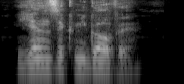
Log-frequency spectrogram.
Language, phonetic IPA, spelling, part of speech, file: Polish, [ˈjɛ̃w̃zɨk mʲiˈɡɔvɨ], język migowy, noun, Pl-język migowy.ogg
